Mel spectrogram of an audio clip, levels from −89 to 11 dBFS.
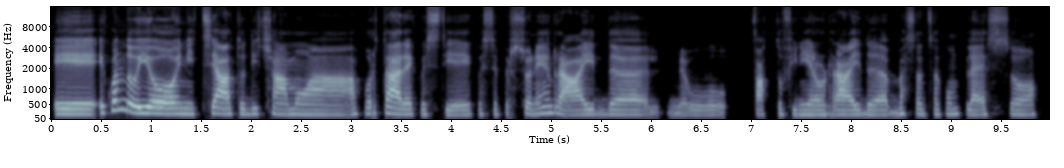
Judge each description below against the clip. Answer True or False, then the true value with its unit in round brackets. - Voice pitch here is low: False (175 Hz)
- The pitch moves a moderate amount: False (2.3 semitones)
